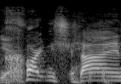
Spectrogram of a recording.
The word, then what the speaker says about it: Hartenstein: the 5 spot, out of their center, with Hartenstein or I think that's how you pronounce it, Hartenstein Nailed it.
